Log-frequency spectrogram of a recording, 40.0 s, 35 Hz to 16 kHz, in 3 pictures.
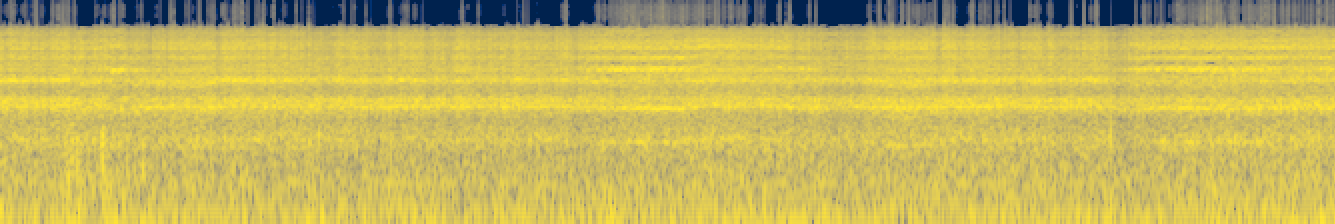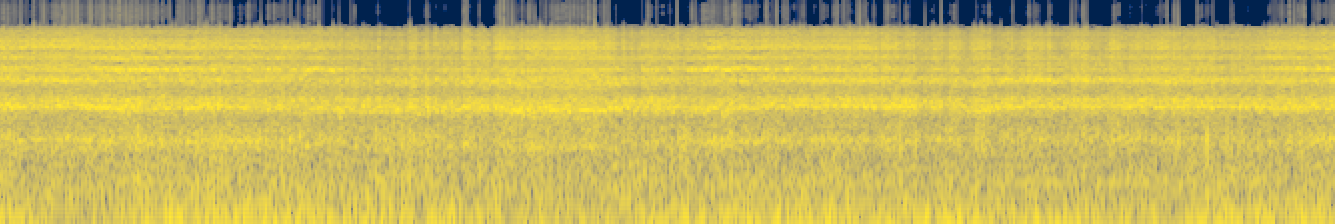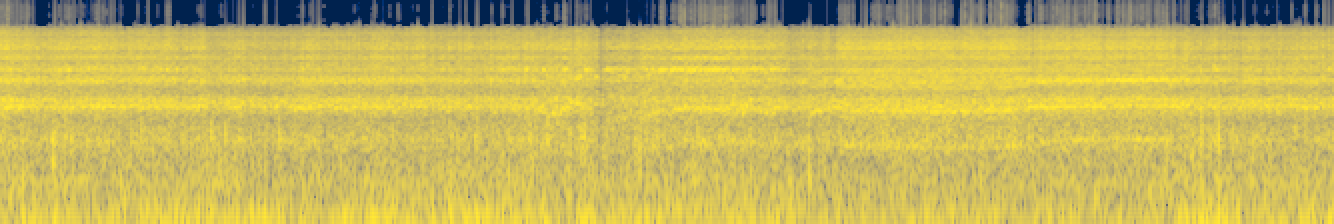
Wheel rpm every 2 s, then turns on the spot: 230, 230, 230, 220, 230, 220, 210, 210, 210, 210, 220, 230, 240, 230, 230, 230, 210, 210, 210, 230.
none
